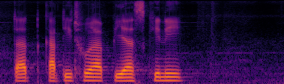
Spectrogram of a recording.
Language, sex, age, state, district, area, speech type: Assamese, male, 30-45, Assam, Dhemaji, rural, spontaneous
